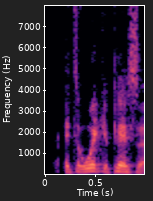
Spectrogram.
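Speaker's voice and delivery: Bostonian New England accent. Showing off accents, then a line in a Boston accent. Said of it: "when you get to the Boston accent, it's like".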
